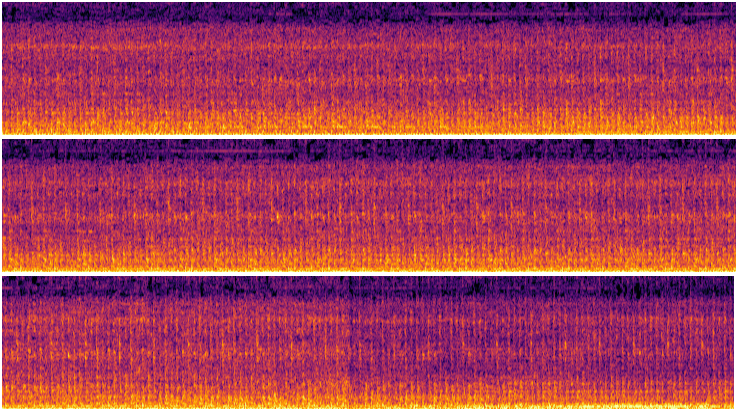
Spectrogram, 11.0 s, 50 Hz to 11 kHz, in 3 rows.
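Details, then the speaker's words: Ram 3500 idling after heater core supply hose replacement, left running to build coolant pressure: loud, steady idle with an even clatter-free rhythm and no stumbling or surging; belt looks good, engine healthy. "Running, the belt still looks good. Coolant has good. I'm going to let the system build up some pressure. I'm going to leave it running."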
